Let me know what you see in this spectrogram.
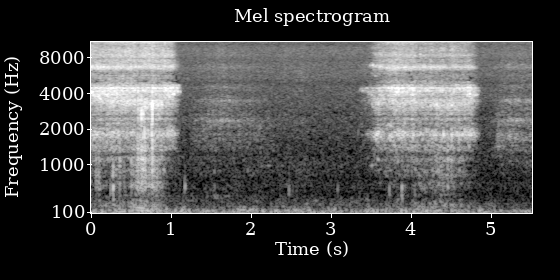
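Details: Child snoring in sleep who can't be woken: two long hissing, rasping breath sounds a few seconds apart, with room noise between them.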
